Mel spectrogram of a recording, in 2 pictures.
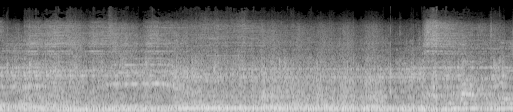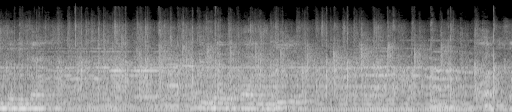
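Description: Live church worship music: a band with a steady beat, drums and a low bass line, playing in a large hall.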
